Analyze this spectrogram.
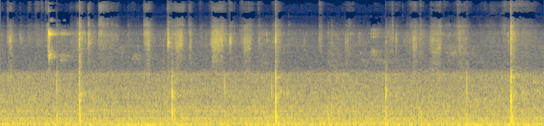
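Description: Tennis ball being hit back and forth on a hard court: sharp clicks of racket strikes and ball bounces every second or two. The three loudest, from the racket nearest, come about four seconds apart, over a steady background hiss.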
